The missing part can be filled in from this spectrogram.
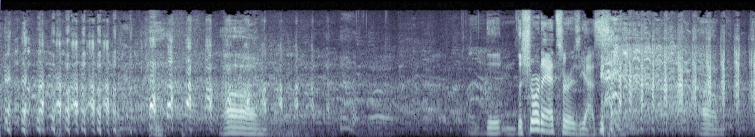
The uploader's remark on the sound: It's live WTF from Brooklyn!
